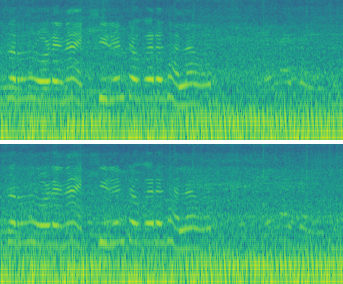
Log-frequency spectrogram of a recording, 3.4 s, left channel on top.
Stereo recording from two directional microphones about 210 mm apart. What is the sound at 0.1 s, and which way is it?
Vehicle, 20° left (ahead or behind).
